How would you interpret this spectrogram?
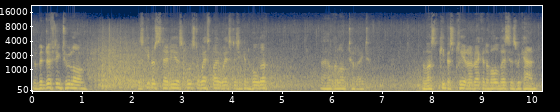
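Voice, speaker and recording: An actor playing a weary, haunted old sea captain who gives terse, measured orders in a gothic horror audio drama. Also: male voice, fairly high pitch, steady tone, heavy background noise, close to an everyday voice. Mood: weary command. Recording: loud rain behind the voice.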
